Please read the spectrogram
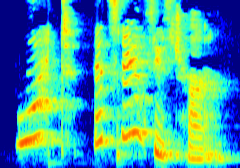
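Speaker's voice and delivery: very high, outraged yelp. Acted. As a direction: squeal it in protest. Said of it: "yelped Bean".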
